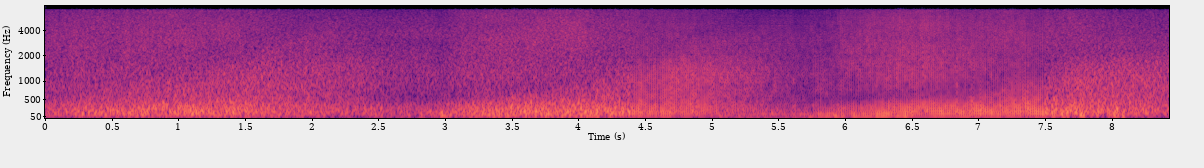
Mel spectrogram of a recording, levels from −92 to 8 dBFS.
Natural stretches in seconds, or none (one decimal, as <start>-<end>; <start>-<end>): 0.0-4.4; 7.5-8.4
